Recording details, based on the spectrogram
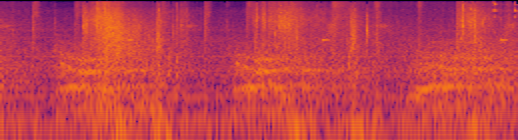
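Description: A Mega Blast beam fires in The Binding of Isaac: Afterbirth+, a loud, sustained roaring blast that surges and swells in three long waves, alone with no talk.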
